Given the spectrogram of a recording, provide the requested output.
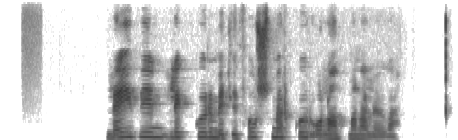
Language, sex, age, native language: Icelandic, female, 60-69, Icelandic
